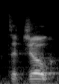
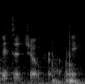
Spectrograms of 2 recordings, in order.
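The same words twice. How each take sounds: First: Said in the usual way. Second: Soft breathy whisper. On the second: Real, not acted. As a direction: whisper it under your breath.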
